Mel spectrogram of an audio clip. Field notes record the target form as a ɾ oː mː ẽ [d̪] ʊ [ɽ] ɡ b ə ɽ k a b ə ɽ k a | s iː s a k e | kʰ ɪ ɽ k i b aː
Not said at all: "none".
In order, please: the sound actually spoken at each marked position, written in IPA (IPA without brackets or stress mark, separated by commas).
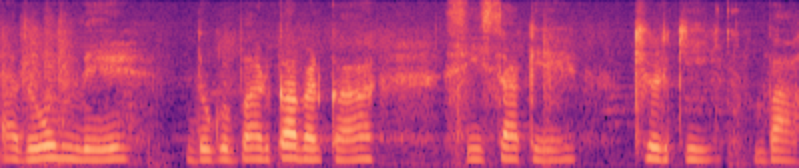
d̪, none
